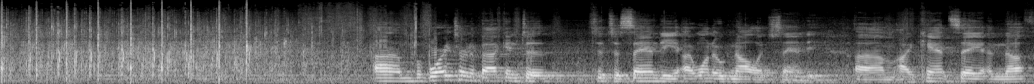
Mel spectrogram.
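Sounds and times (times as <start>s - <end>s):
audience applause: 0.0s - 3.6s
speech: 3.7s - 10.3s.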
